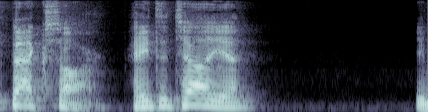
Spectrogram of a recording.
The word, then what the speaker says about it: Bexar: All these comments, it's pronounced Bear County.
